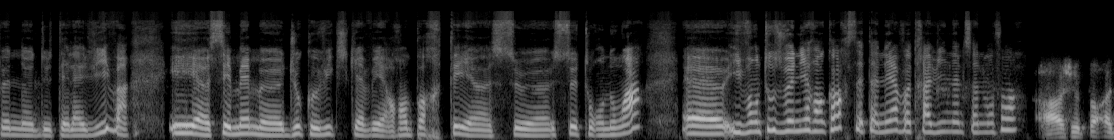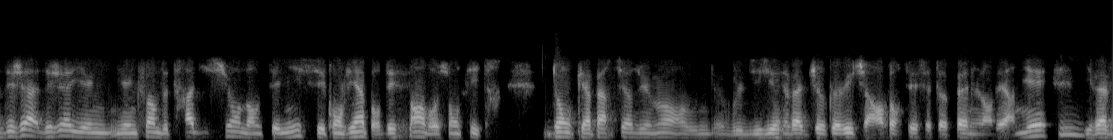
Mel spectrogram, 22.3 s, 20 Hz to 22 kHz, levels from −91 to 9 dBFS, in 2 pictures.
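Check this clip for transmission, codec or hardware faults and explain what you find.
Two related timing faults run through the whole clip.

Clock drift between sender and receiver is present from start to end. The sender's clock runs about 3% slower than the receiver's. The receiver's buffer keeps running low. The result is a steady, faint unevenness in timing rather than any single obvious glitch.

Repeated timing corrections follow from that, from 0.04 s to 22.13 s. To stay in step, the receiver keeps repeating short pieces, always in the same direction and at uneven spacing. Together they stretch the audio by roughly half a second, so it plays at 97% speed. Each repeat is small, heard, if at all, as a slight hiccup or a wavering tempo.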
